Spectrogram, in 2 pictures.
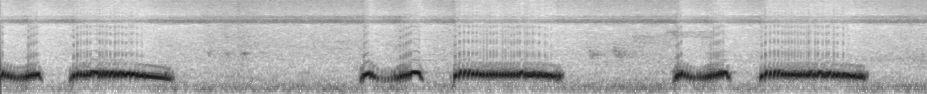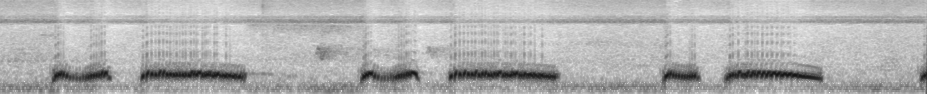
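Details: Repeated cooing of a spotted dove (tekukur) used as a lure to call in other doves; each phrase pairs brief hooted notes with a longer, even coo, cycling regularly over low background hum.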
